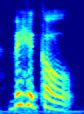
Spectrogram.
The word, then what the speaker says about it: vehicle: There is no H. You will not pronounce the H, and it will be vehicle.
